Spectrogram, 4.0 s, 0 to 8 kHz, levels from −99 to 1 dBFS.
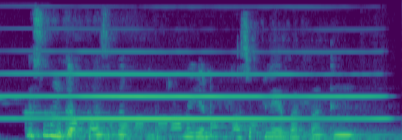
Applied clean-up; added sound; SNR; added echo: none; Wind instrument, woodwind instrument; -1 dB; reverberation time 1.9 s.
